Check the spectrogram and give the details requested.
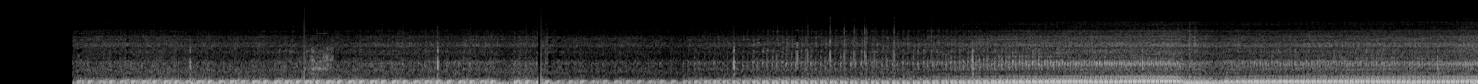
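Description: Harley-Davidson Road King's V-twin engine, starting abruptly about a second in. It idles with an even pulsing beat, then pulls away and accelerates with a rising pitch. The pitch dips briefly at a gear change and rises again.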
